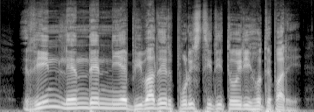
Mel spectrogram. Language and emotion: Bengali, neutral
